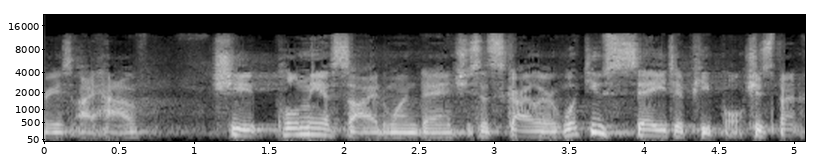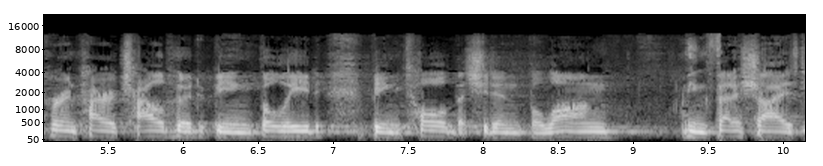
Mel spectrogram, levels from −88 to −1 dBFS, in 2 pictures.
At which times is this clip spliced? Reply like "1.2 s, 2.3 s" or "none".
4.7 s

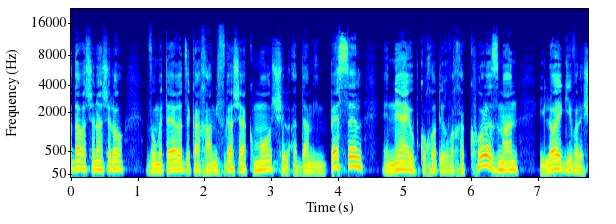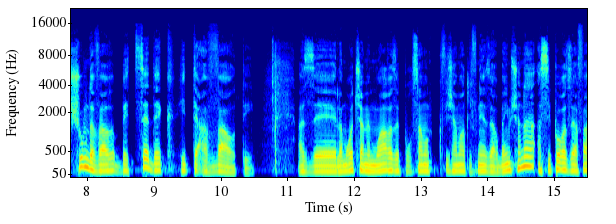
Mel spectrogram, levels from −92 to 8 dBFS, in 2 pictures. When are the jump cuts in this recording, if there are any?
none

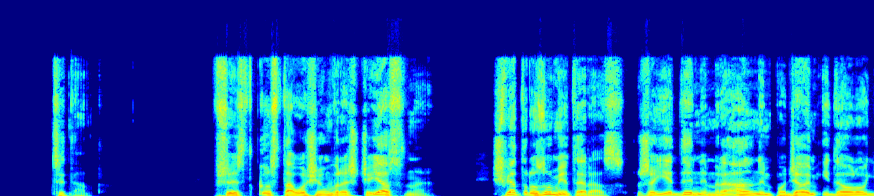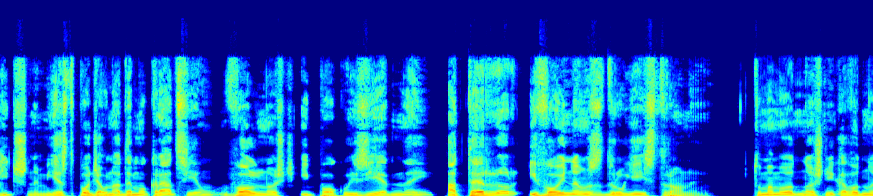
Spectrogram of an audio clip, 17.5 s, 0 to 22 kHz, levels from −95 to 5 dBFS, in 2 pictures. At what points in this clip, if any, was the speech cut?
4.8 s, 13.1 s

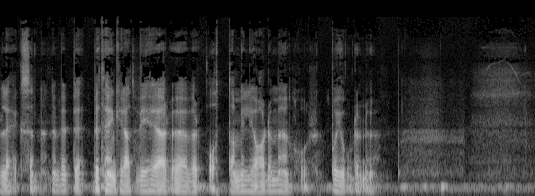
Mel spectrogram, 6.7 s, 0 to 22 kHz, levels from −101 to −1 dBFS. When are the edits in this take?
none

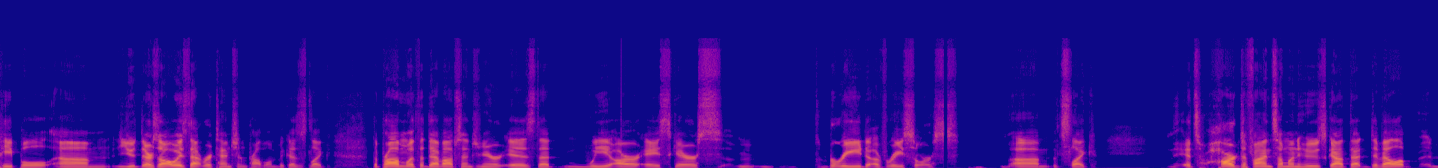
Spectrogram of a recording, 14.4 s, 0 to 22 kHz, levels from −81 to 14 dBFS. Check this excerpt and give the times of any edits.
1.1 s, 10.5 s

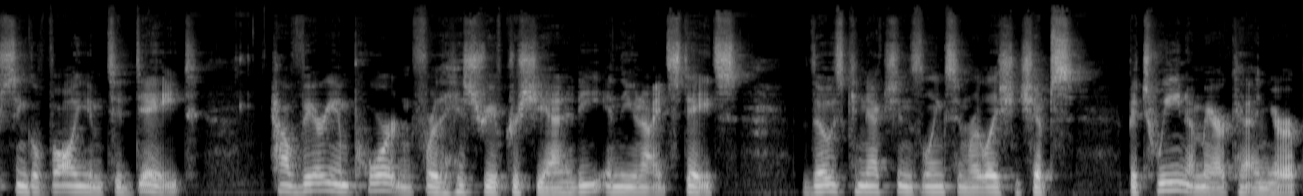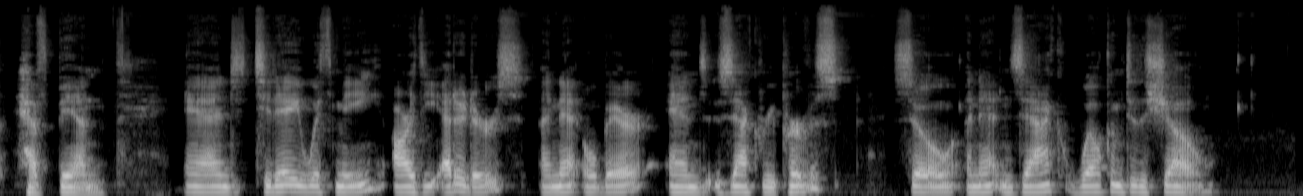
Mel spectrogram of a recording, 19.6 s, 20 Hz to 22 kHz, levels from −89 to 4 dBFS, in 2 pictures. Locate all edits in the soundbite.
none

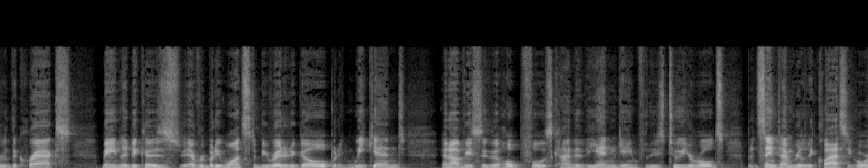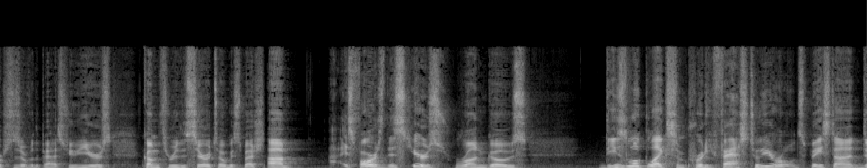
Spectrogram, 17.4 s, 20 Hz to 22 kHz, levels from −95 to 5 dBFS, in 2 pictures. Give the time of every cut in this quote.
7.9 s, 11.3 s

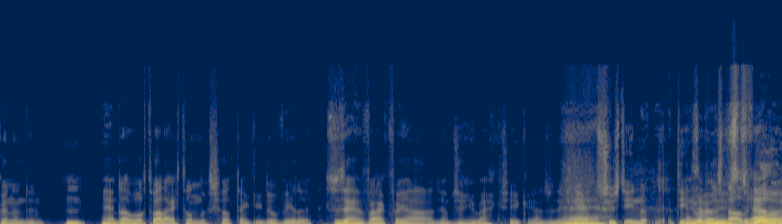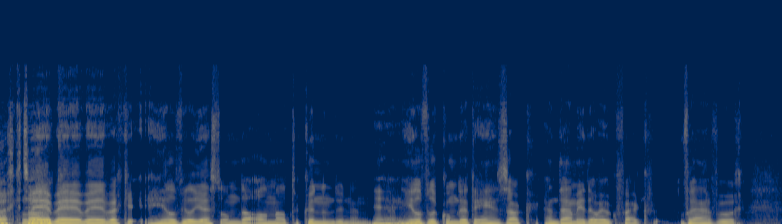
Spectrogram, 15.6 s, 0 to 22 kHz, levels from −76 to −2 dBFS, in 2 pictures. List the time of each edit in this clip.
3.2 s

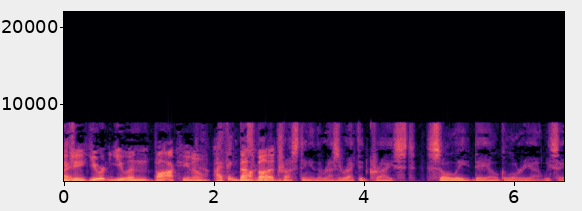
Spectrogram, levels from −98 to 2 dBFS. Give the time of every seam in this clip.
2.9 s, 4.8 s

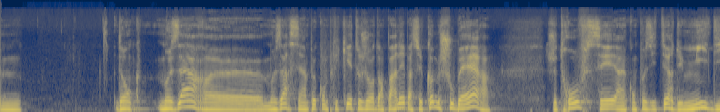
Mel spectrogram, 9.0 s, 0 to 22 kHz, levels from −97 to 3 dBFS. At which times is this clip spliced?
none

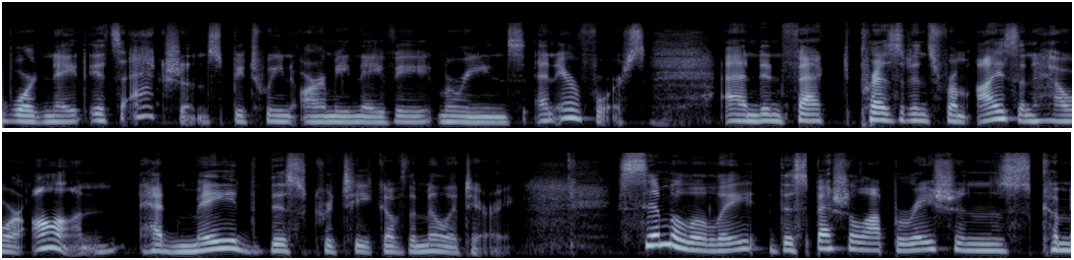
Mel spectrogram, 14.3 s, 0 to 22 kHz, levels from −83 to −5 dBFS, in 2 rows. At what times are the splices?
none

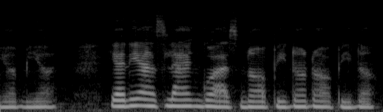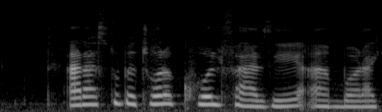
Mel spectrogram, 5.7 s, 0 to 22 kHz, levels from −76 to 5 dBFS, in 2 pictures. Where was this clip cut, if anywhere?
1.2 s, 3.3 s

